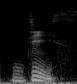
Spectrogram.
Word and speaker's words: dix: and we say we the number 10 is spelled D I X but we pronounce it this now let's go from 10 to 20.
